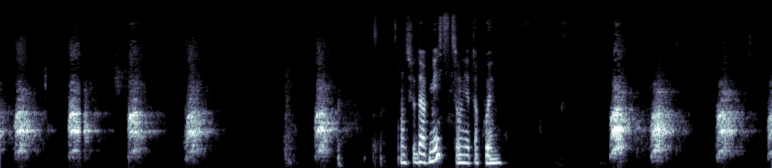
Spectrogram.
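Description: A dog barks in a slow series of single woofs, with a person talking briefly in the middle and the barking resuming afterward.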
